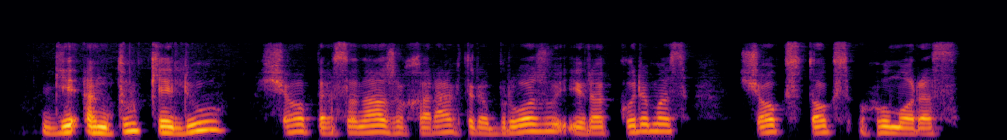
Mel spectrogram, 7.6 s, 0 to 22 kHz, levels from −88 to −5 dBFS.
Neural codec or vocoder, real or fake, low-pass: none; real; 7.2 kHz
